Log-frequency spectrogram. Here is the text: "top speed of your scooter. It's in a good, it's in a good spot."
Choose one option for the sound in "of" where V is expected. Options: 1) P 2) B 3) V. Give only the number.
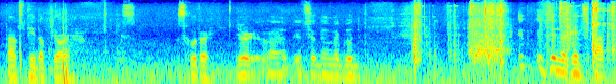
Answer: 1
